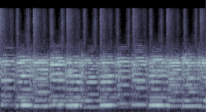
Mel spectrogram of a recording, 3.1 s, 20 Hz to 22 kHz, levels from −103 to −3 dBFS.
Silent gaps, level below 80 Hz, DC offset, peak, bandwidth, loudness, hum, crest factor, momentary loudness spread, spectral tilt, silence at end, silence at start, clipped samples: none; -80 dBFS; under 0.1%; -18 dBFS; 16 kHz; -30 LUFS; none; 14 dB; 4 LU; -2 dB/octave; 0 s; 0 s; under 0.1%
